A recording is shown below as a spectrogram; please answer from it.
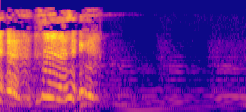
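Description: A small child's high-pitched laughter in quick bursts, stopping about a second in, over soft background music.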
